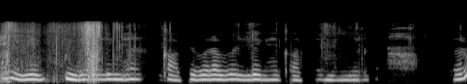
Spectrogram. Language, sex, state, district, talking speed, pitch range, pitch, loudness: Hindi, female, Bihar, Muzaffarpur, 140 wpm, 210-235 Hz, 225 Hz, -19 LUFS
